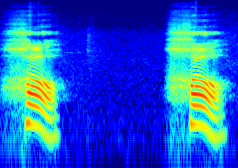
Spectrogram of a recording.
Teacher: हा का उच्चारण करते वक्त हमारी जीभ कंठ को स्पर्श कर रही है, यानी कि कंठ और जीभ के बीच घर्षण होने के कारण हा वर्ण का उच्चारण होता है।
